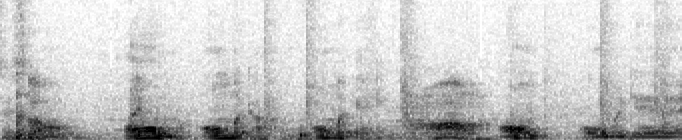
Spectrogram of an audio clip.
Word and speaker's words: Ommegang: Oh, Ommegang.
